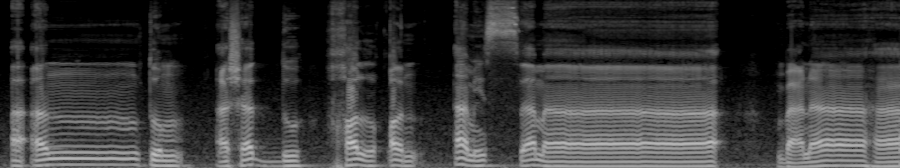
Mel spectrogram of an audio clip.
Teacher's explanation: নুন সাকিনের পরে তা আসছে, ইকফা গুন্না। তা হলো ইকফার 15টি হরফের একটি অক্ষর, এই জন্য এখানে গুন্না হয়েছে।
